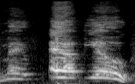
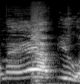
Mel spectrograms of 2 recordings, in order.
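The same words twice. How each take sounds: First: Higher, slow, cracking curse; scared curse. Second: Higher, louder curse back; defiant curse. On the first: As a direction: curse back while terrified. Cursing back, scared. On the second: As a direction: spit it back at the guards. Cursing back at guards. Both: Retold or imitated.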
